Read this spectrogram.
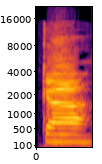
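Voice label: "ga", Cantonese, high falling tone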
